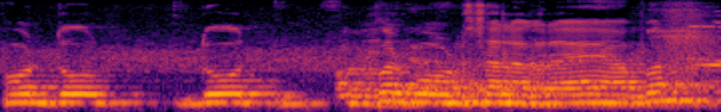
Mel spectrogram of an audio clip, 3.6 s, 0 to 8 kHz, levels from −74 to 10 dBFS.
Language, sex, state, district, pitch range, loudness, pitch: Hindi, male, Uttar Pradesh, Shamli, 170-180 Hz, -14 LUFS, 180 Hz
